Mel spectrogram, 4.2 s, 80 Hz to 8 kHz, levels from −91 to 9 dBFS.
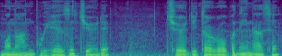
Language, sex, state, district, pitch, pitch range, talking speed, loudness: Nagamese, male, Nagaland, Dimapur, 80 Hz, 75-85 Hz, 140 wpm, -17 LUFS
